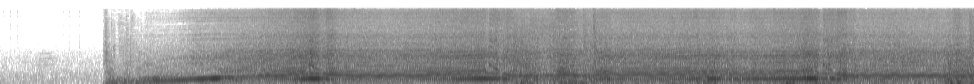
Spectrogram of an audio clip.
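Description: A sports car engine starts and idles with a deep, rumbling note.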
